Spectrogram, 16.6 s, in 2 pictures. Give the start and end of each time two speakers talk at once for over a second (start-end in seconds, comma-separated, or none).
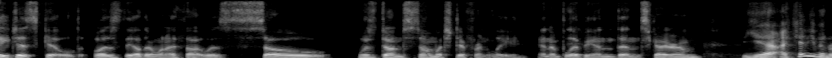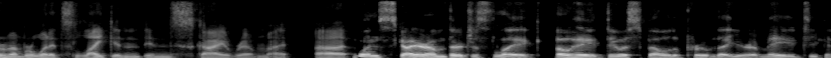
none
